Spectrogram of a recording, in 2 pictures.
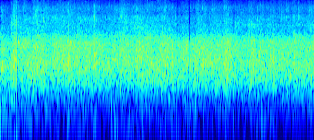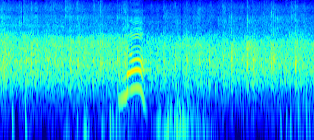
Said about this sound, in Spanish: El mensaje, óyelo tú en la radio, a esta radio católica que merece un aplauso, ¿eh?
